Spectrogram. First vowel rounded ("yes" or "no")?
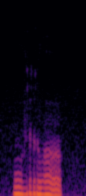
yes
